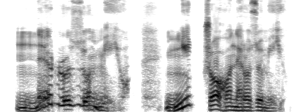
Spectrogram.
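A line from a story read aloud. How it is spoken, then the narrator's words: Muttered. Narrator (Ukrainian): бурмотів Калеб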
